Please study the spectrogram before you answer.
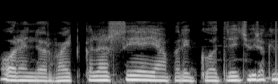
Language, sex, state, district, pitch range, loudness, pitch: Hindi, female, Uttar Pradesh, Hamirpur, 175-200 Hz, -12 LUFS, 185 Hz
